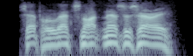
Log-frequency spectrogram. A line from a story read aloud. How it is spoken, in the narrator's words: Onyx said harshly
